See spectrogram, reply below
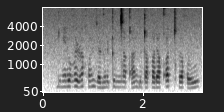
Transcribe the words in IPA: ɖʱẽ˧ɾu˥˩ ʁø˥˩ɭœ̃˥χũ˩˥ nzœ˩ɖũ˧ɾʏ˩˥ ʈu˧ŋ͡ǀẽ˧qʼẽ˩˥ŋɡʊ˧ ʈe˩qu˩ ɾø˥˩qʼu˥ǀʰʊ˧ χu˩˥

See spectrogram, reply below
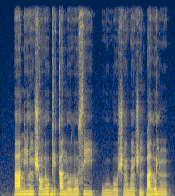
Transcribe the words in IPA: a˦ni˦lĩ˦ʃɔ˦ lo˦˨ɡe˨˦ ɡa˦˨no˧lo˦ si˦˨ | wu˨wo˨ ʃɛ̃˨ wɛ̃˨˦ʃĩ˧k͡pa˦ lo˦jũ˧

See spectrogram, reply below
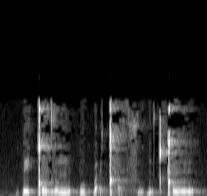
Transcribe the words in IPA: k͡peǃodloŋe pu k͡pa̰ǃʰa̰xsʷḭ ɗṵtǃɘː

